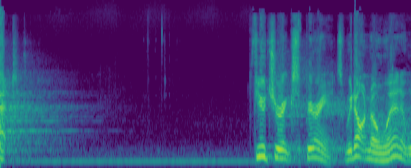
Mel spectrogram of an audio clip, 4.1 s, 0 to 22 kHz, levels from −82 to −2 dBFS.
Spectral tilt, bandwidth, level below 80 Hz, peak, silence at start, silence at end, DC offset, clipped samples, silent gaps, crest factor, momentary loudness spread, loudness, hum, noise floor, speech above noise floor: -3.5 dB/octave; over 20 kHz; -70 dBFS; -4 dBFS; 0 s; 0 s; under 0.1%; under 0.1%; none; 20 dB; 18 LU; -20 LUFS; none; -49 dBFS; 29 dB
